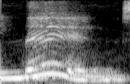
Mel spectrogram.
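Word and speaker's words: Moone: And anyway, so the next day, Jackie, who is a dear friend still to this day, just started calling me Moon. So, you know, for the moonshine. So I have been Moon ever since then.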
